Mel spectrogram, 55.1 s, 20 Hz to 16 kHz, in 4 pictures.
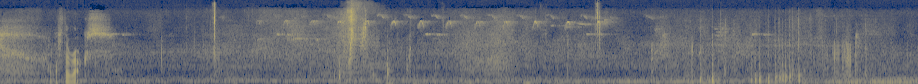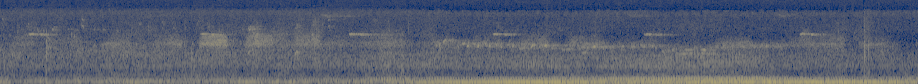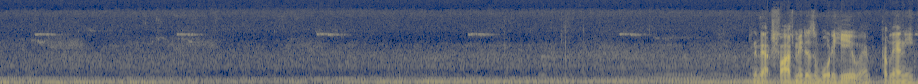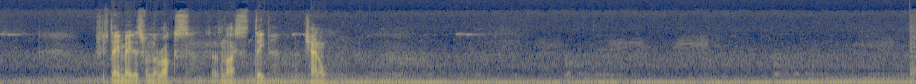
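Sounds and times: distant engine drone: 0.0s - 55.0s
bird chirping: 1.5s - 13.2s, 13.8s - 26.6s, 28.0s - 30.9s, 31.6s - 32.8s, 34.5s - 35.1s, 36.7s - 37.8s, 41.2s - 42.3s, 45.0s - 52.5s.

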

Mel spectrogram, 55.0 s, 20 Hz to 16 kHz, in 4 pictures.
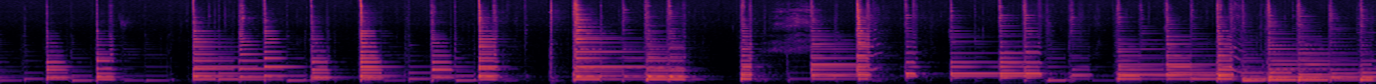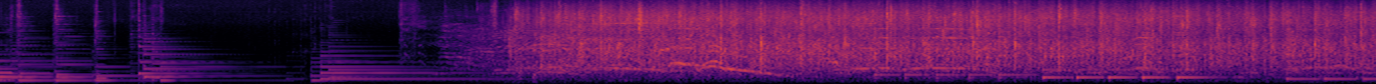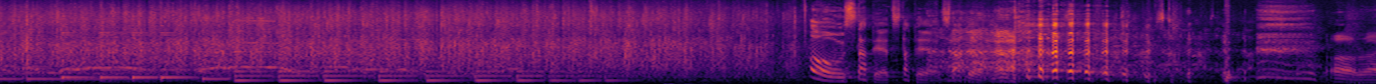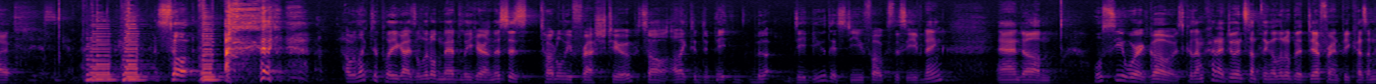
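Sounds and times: solo ukulele playing: 0.0s - 18.5s, 22.5s - 34.4s, 42.1s - 43.6s
audience cheers and whoops: 18.1s - 35.3s, 37.1s - 40.7s
audience applauding: 18.2s - 36.0s, 36.9s - 40.7s.

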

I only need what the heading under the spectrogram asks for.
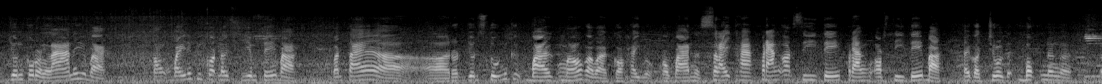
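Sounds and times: person talking: 0.0s - 10.8s
faint low street rumble: 0.0s - 11.0s.

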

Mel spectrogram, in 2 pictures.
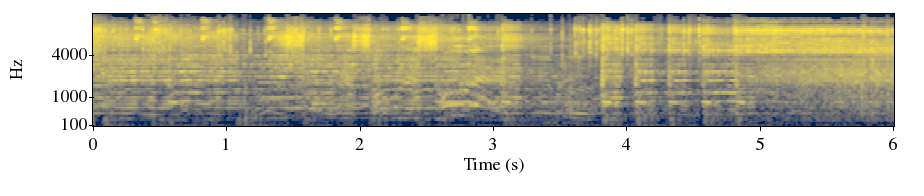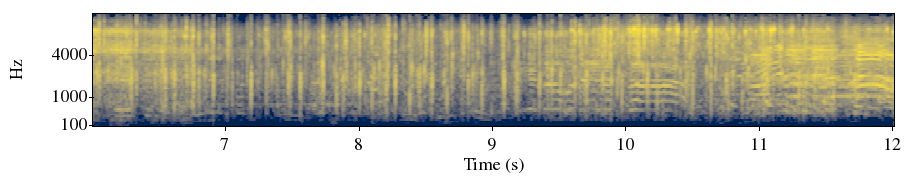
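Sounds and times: high voices shouting in chorus: 10.9s - 12.0s.

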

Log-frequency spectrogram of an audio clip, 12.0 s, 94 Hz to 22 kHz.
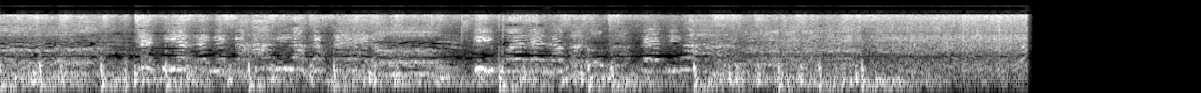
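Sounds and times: audience applauding: 7.1s - 10.4s.

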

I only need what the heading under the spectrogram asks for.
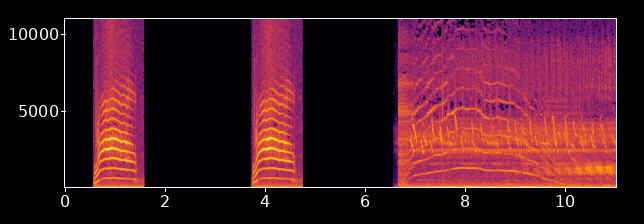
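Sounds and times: cat meowing: 0.6s - 1.6s, 3.8s - 4.8s.

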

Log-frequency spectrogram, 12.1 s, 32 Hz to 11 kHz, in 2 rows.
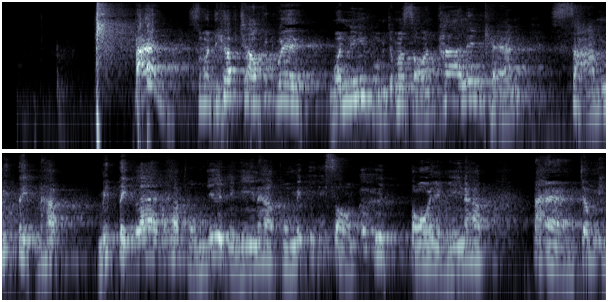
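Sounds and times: sharp slap-like crack: 0.9s - 1.6s
man's voice: 1.3s - 12.0s.

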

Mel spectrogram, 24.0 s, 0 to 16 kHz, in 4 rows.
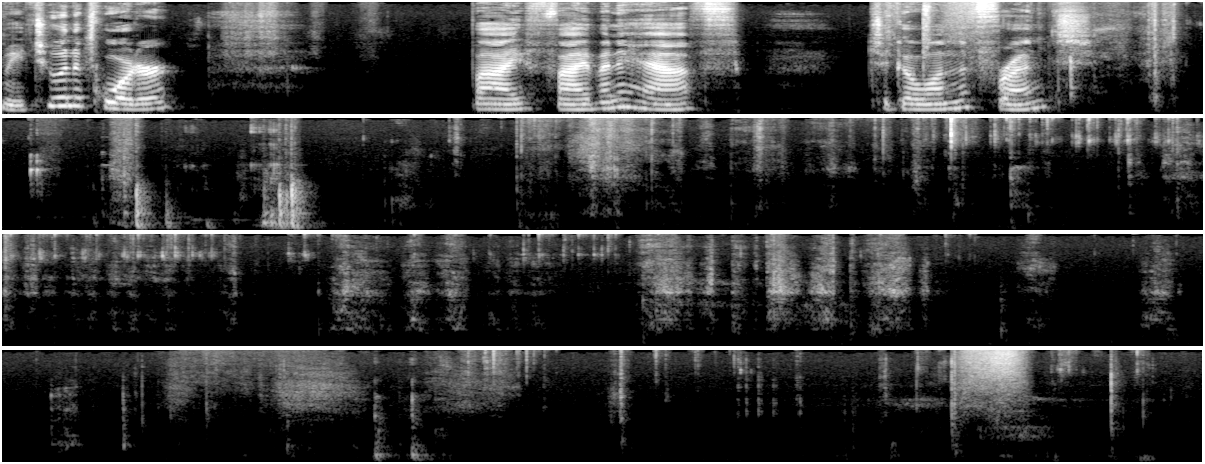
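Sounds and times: rustling of cardstock: 8.6s - 10.6s.

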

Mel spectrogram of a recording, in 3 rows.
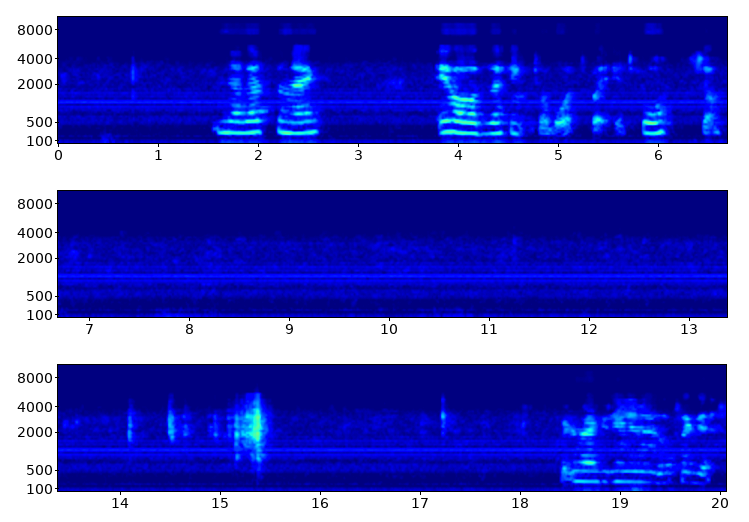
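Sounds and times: steady electrical hum: 0.0s - 20.0s
lego bricks rattling: 14.5s - 15.5s.

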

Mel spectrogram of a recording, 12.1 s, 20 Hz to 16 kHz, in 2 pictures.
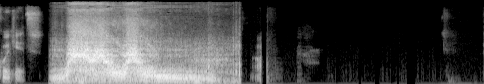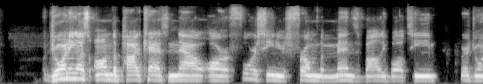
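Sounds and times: loud roar sound effect: 0.6s - 3.0s.

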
